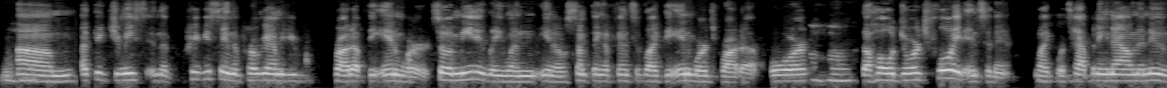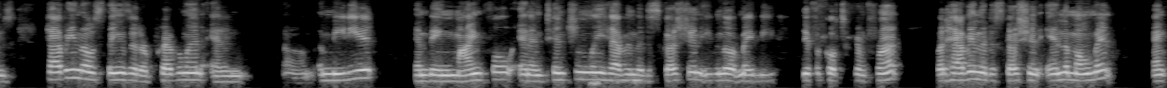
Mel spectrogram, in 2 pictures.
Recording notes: Zoom with co-workers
